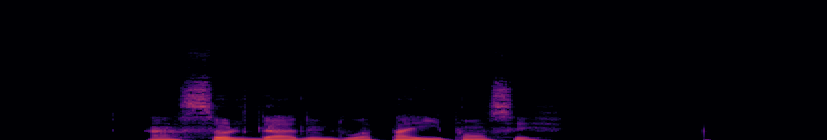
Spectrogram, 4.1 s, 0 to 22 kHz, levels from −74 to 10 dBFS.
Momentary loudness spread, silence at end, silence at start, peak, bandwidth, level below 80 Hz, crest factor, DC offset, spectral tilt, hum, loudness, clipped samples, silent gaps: 10 LU; 0.6 s; 0.75 s; -16 dBFS; 10.5 kHz; -58 dBFS; 20 dB; under 0.1%; -5.5 dB/octave; none; -33 LUFS; under 0.1%; 2.88-3.49 s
